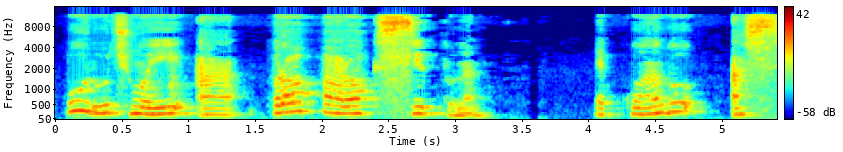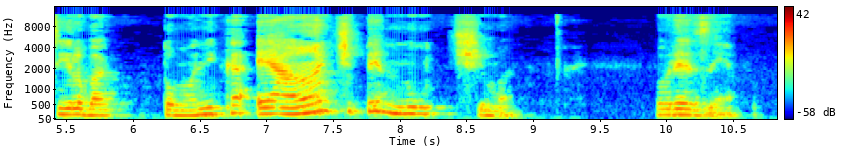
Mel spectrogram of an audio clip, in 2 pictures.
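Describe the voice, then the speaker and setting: A woman's voice: mid-range voice, a little mellow. A woman teacher giving a live online class to young pupils, explaining patiently and step by step.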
